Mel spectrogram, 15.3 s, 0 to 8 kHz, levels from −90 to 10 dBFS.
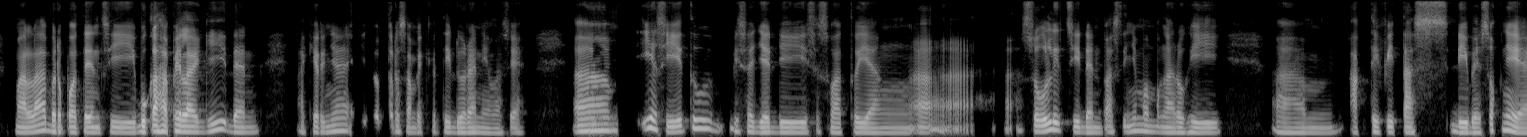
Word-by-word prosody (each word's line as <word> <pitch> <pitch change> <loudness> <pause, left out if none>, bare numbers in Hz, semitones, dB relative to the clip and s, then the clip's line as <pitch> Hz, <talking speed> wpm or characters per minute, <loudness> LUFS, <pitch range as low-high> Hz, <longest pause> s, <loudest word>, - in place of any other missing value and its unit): malah 115 +6 +4
berpotensi 110 -3 +2
buka 125 +2 +8
HP 120 - +4
lagi 120 +5 +5
dan 110 -1 0 0.4
akhirnya 115 +5 -2 0.2
gitu 445 +6 -11
terus 120 - -5
sampai 105 +1 -3
ketiduran 110 0 -1
ya 100 - -5
Mas 95 +1 -9
ya? 105 -1 -5 0.5
Mmm, 140 +2 +3 0.2
iya 200 -1 +4
sih 120 -5 +2
itu 190 +5 0 0.2
bisa 120 -1 -4
jadi 110 0 +1
sesuatu 105 0 -5
yang, 100 -1 -2
eee, - - -4 0.6
sulit 145 +6 +4
sih 115 -1 +1
dan 105 -1 -1
pastinya 120 +3 -3
mempengaruhi, 110 -2 -1 0.5
mmm, 105 +2 -6
aktivitas 115 -1 -2
di 115 -5 +3
besoknya 140 +8 +1
110 Hz, 125 wpm, -25 LUFS, 105-125 Hz, 0.6 s, buka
